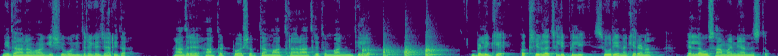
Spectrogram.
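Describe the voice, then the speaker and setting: A man narrating a horror story in a measured, suspenseful way. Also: lowish voice, monotone, dark tone.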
